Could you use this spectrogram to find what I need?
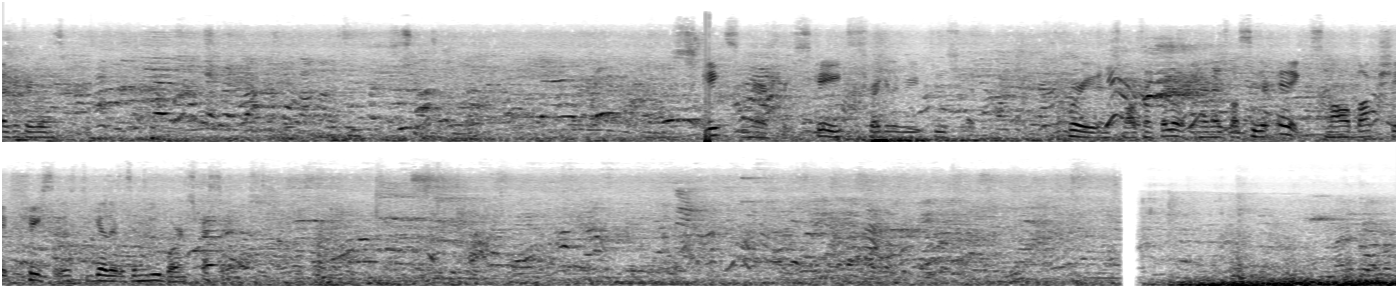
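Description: A crowd of adults and children chatters in an echoing hall.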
